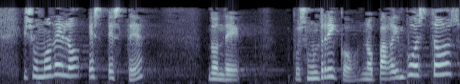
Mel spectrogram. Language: Spanish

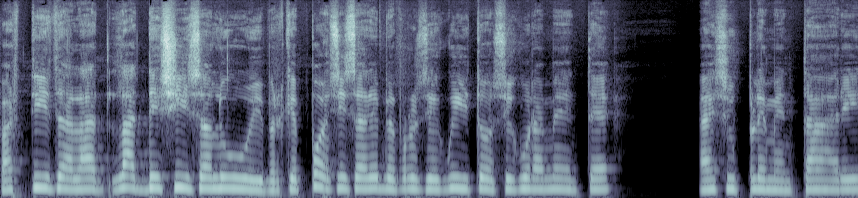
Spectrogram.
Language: Italian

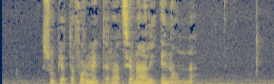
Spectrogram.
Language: Italian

